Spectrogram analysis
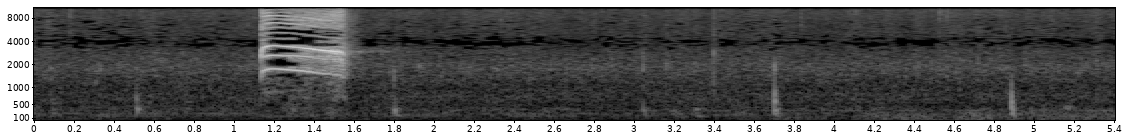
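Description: A Blue jay gives one loud, harsh, raspy screech lasting about half a second, followed by near quiet with a few faint clicks.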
